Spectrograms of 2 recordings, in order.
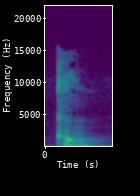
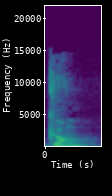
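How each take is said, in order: First: Quand repeated short and firm; repeated dictation word. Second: Quand said short and crisp, a little louder; dictation word. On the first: Teacher repeating the syllable for pupils, crisp. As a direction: say Quand once more, crisp. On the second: Teacher dictating the syllable to pupils, crisp. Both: Shown as a demonstration. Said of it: "tu écris la syllabe".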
